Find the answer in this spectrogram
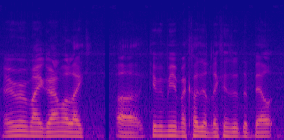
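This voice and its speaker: A man's voice: medium pitch, level tone, darkish tone, smooth, rough recording. A man on a podcast telling family stories in casual chat, with frequent restarts. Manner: storytelling, halting with restarts. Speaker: podcast co-host.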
